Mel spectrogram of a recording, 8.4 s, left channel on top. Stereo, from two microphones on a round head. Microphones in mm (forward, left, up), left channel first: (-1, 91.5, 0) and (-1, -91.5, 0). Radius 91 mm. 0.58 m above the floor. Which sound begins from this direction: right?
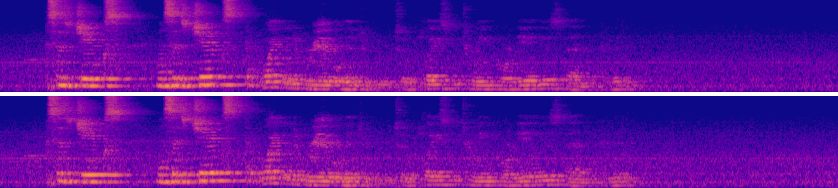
A man speaking, at 2.6 s.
